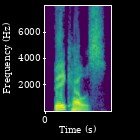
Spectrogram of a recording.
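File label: "bakehouse", American English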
